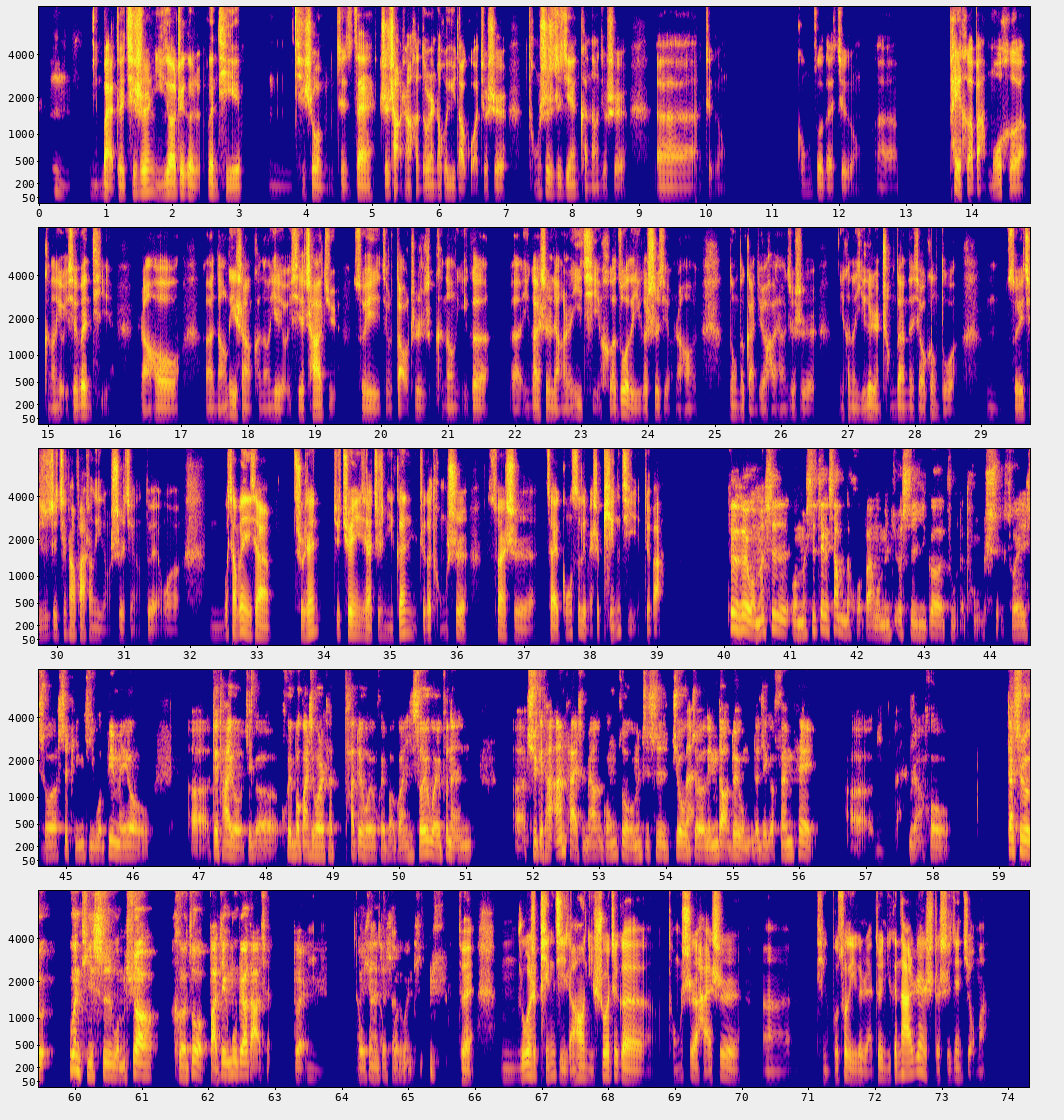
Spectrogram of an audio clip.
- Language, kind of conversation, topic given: Chinese, advice, 如何在不伤害同事感受的情况下给出反馈？
- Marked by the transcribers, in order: other background noise; throat clearing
